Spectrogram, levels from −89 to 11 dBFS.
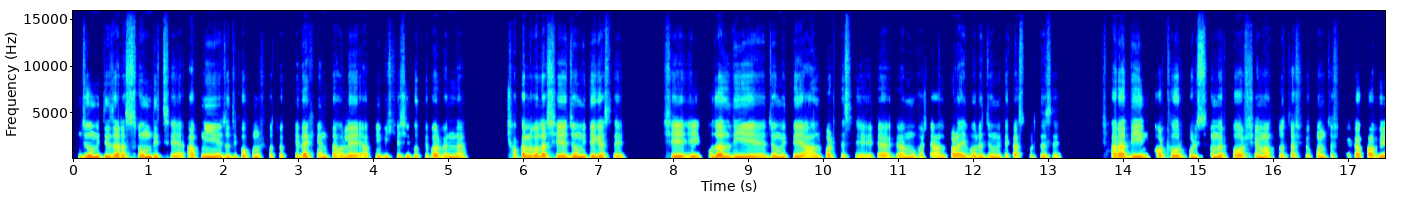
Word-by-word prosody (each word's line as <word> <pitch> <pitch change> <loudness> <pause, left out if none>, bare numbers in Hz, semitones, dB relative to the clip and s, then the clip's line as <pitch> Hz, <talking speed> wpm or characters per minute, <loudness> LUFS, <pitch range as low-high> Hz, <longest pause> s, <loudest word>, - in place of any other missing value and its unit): জমিতে 125 +4 +5
যারা 120 0 +5
শ্রম 115 0 +3
দিচ্ছে 110 - -3 0.2
আপনি 110 +3 0 0.3
যদি 105 +1 -2
কখনো 110 +1 -1
স্বচক্ষে 110 +1 -9
দেখেন 100 +3 -1
তাহলে 105 0 +1 0.2
আপনি 100 +1 -7
বিশ্বাসই 110 +4 -3
করতে 105 0 -4
পারবেন 90 -2 +1
না। - - -1 0.7
সকালবেলা 110 0 +3
সে 110 - +1
জমিতে 100 0 +4
গেছে, 100 0 -1 0.7
সে 100 - 0 0.2
এ - - +4 0.2
কোদাল 110 +1 +5
দিয়ে 100 -1 +4 0.3
জমিতে 100 0 +1 0.2
হাল 90 0 0
পারতেছে। - - -5 0.2
এটা 90 - -4 0.2
গ্রাম্য 95 +1 0
ভাষায় 90 -1 -5
হাল 90 -1 -2
পারাই 90 0 +2
বলে। 90 +2 0
জমিতে 95 -3 -1
কাজ - - -2
করতেছে। - - -7 0.7
সারাদিন 110 +2 +3 0.2
কঠোর 110 +3 +1
পরিশ্রমের 105 0 -1
পর 95 +2 +2
সে 105 - -4
মাত্র 95 - -4
৳৪৫০ 95 0 -5
পাবে 90 +8 +2
100 Hz, 145 wpm, -21 LUFS, 95-110 Hz, 0.7 s, জমিতে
